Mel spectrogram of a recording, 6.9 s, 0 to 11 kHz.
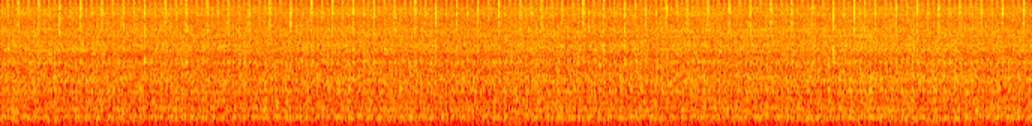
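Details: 2006 Saab 9-5 at idle: sharp puffing tick roughly three to four a second over steady idle, first suspected lifter; exhaust leak caused by broken forwardmost exhaust manifold stud.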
